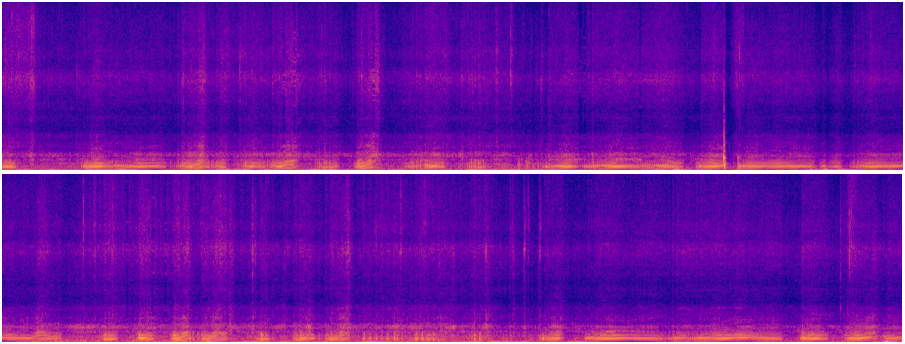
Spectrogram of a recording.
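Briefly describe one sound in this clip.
A motorbike engine revs up and down over and over.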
